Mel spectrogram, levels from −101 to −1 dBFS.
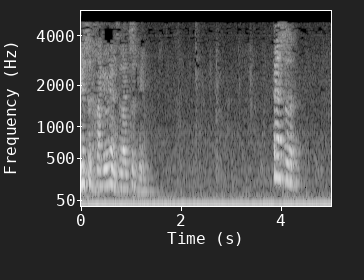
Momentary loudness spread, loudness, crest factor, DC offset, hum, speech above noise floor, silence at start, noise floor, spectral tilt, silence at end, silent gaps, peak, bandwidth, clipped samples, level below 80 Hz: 26 LU; -22 LUFS; 18 dB; 3%; none; 22 dB; 0 s; -44 dBFS; -8.5 dB/octave; 0.05 s; none; -6 dBFS; 5 kHz; under 0.1%; -44 dBFS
